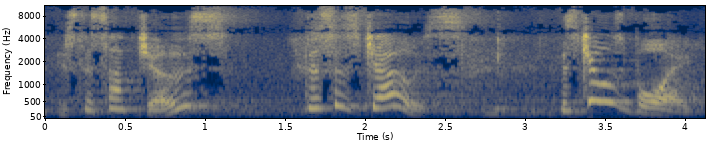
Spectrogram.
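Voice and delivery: high, eager crowd voice; excited hometown crowd; proud locals. Acted. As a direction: claim him as your own boy.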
